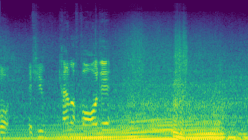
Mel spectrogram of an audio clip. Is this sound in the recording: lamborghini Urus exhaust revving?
yes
